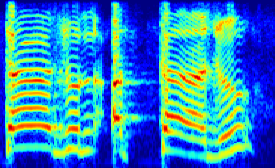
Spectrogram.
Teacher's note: So in the first example below, tajun, which means a crown, becomes at-taju, the crown. Notice the strong sound of the ta, and note how you cannot hear the lam at all.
